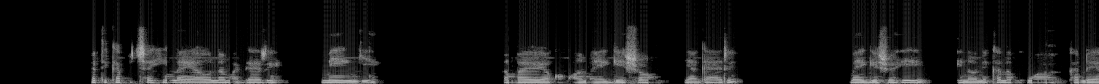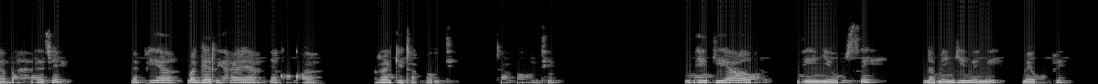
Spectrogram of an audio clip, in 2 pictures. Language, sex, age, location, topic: Swahili, female, 18-24, Nakuru, finance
